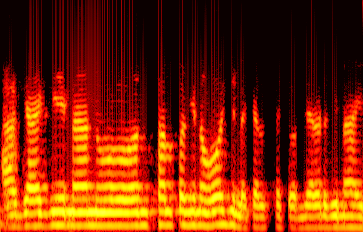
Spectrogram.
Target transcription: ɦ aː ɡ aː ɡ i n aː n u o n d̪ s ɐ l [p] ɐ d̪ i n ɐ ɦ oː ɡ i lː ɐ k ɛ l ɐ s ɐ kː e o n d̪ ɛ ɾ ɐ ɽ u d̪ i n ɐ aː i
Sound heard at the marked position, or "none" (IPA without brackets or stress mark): p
